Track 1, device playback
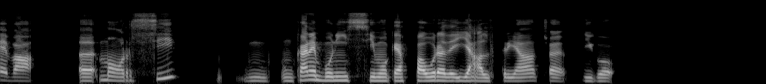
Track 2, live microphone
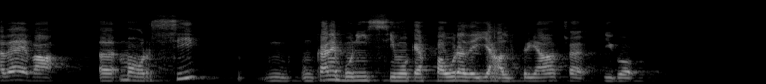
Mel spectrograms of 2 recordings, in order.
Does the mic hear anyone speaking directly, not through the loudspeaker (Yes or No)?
No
